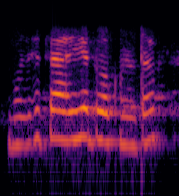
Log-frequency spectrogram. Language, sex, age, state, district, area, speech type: Hindi, female, 30-45, Uttar Pradesh, Prayagraj, rural, conversation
